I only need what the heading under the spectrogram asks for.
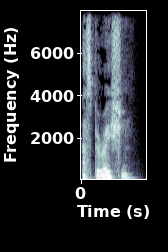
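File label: "aspiration", English, British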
